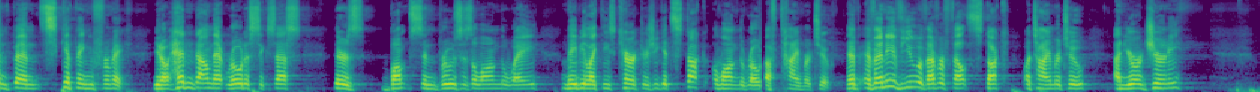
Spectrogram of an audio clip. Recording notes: recorded live at The Peak Experience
